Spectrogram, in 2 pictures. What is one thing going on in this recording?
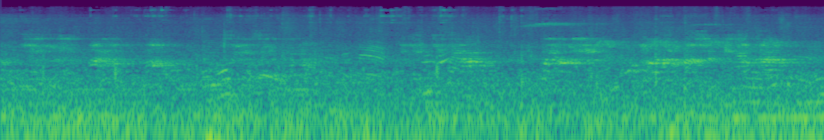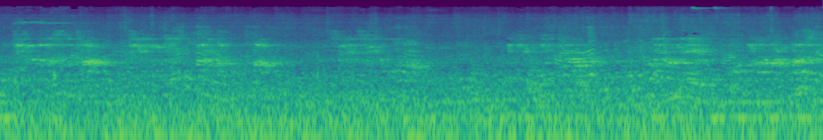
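People chat quietly nearby outdoors.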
